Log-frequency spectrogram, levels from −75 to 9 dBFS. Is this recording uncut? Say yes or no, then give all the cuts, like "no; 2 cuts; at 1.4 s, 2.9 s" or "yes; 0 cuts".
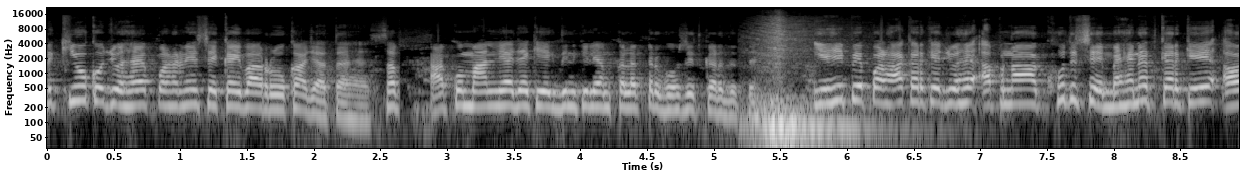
no; 2 cuts; at 2.7 s, 5.7 s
